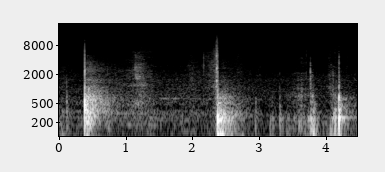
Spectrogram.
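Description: Two carpeted deck storage-compartment lids on an aluminum bass boat being shut, two thumps about two seconds apart, with light handling ticks near the end.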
